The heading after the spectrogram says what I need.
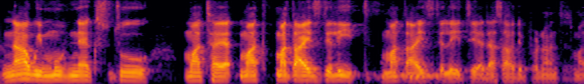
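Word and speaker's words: Matthijs de Ligt: Now we move next to Mata is delete. Mata is delete. Yeah, that's how they pronounce it.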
